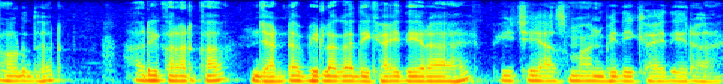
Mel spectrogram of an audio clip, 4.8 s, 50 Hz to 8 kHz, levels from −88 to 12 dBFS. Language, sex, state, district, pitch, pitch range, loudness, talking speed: Hindi, male, Uttarakhand, Tehri Garhwal, 125 Hz, 120-135 Hz, -16 LUFS, 235 wpm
